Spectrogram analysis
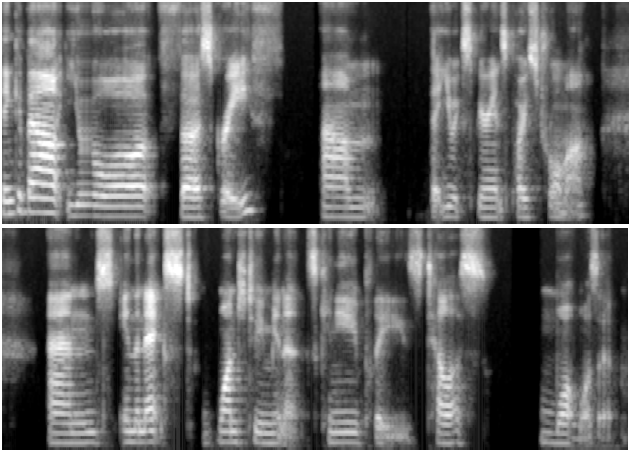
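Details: Adult male speaker; normal speech.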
